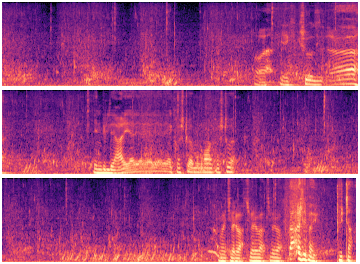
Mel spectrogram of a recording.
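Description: A low, muffled underwater rumble drones steadily.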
